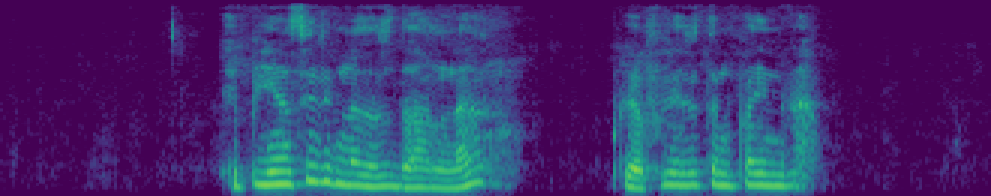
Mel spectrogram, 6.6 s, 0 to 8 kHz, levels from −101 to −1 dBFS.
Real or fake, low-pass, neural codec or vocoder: fake; 7.2 kHz; vocoder, 44.1 kHz, 128 mel bands, Pupu-Vocoder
